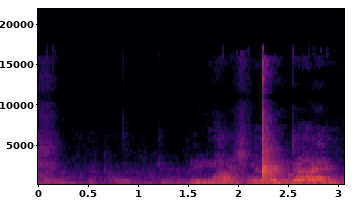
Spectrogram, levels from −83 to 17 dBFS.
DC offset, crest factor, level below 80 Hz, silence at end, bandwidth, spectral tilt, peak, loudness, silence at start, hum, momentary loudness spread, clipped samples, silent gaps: under 0.1%; 26 dB; -58 dBFS; 0 s; 17.5 kHz; -3.5 dB/octave; -4 dBFS; -27 LUFS; 0 s; none; 24 LU; under 0.1%; none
